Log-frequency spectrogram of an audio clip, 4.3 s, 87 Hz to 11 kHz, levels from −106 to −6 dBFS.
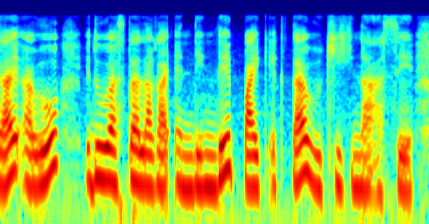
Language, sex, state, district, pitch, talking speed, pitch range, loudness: Nagamese, female, Nagaland, Dimapur, 210 Hz, 155 wpm, 195-235 Hz, -17 LUFS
